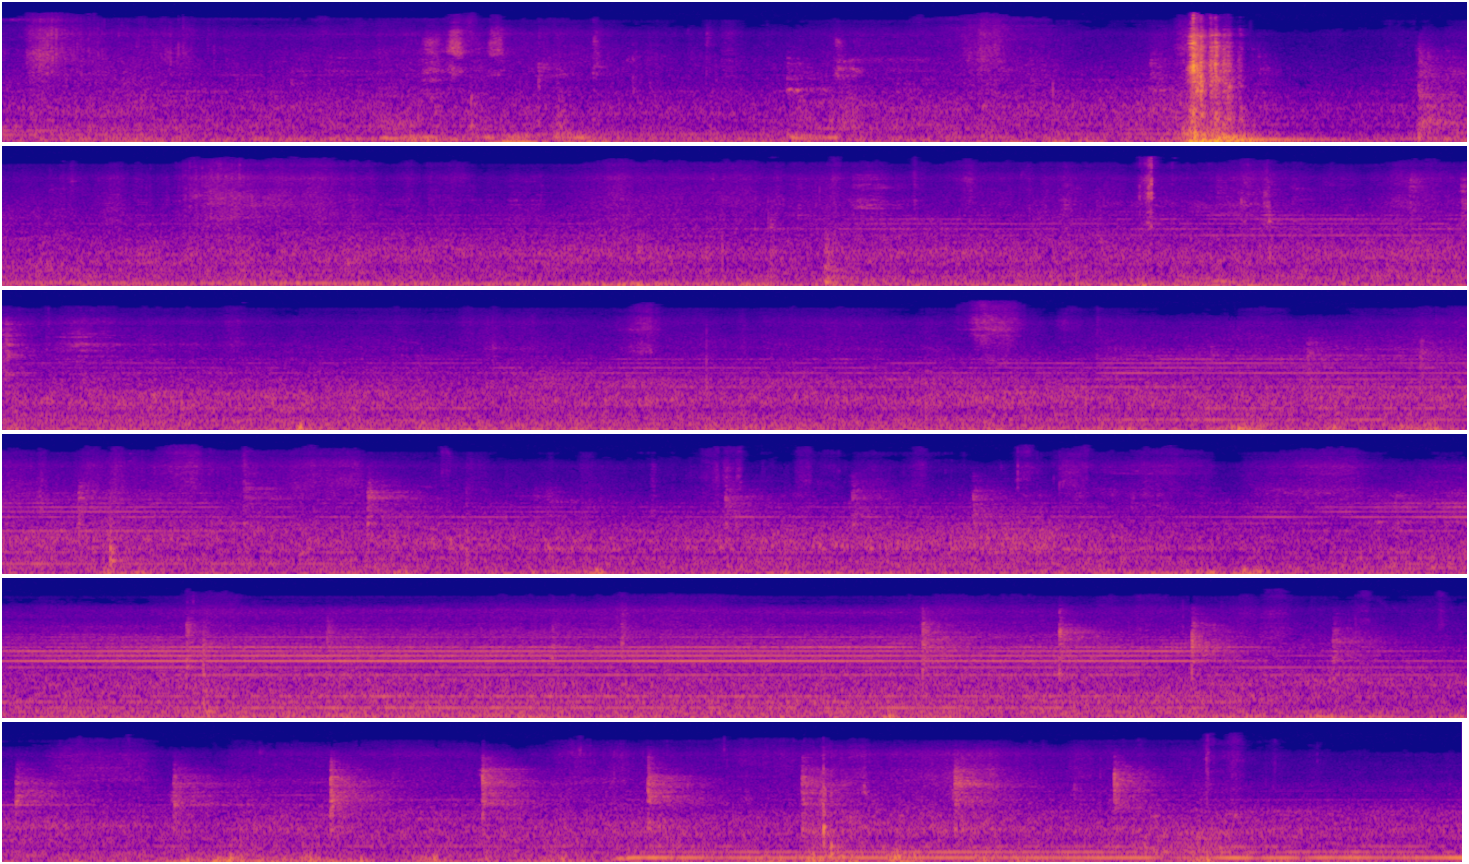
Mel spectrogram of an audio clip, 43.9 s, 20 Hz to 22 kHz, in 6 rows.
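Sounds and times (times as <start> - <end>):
wind buffeting microphone: 9.2 - 29.0, 32.9 - 43.9
multi-pitched machine whine: 10.2 - 43.9.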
